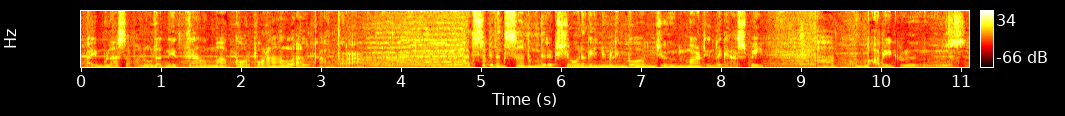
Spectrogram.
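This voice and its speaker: Filipino guy narrating radio drama, theatrical n solemn, super swoopy pitch, loud music behind. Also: very animated, unhurried, creaky. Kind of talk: dramatic scripted narration and credits.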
